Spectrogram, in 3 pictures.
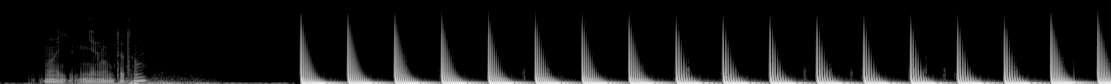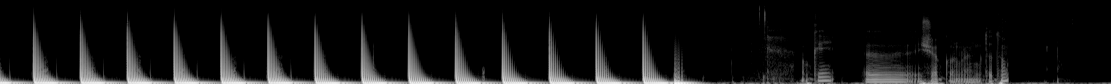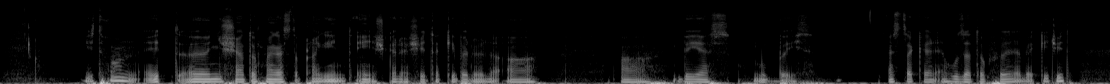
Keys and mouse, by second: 13.2 right click, 19.2 F1, 20.6 F1.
